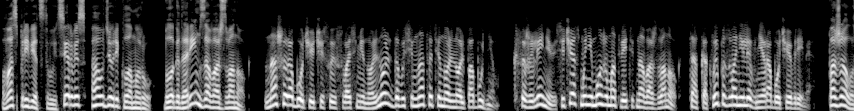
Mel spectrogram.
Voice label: male ivr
